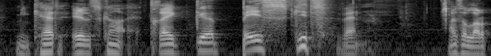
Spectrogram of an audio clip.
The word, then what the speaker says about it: beskidt: And the D is silent. It's not beskidt. It's beskidt.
